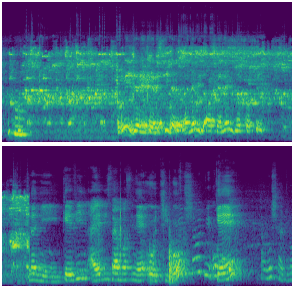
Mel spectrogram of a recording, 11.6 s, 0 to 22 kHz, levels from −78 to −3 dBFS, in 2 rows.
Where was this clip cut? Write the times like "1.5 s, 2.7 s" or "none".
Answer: 6.3 s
